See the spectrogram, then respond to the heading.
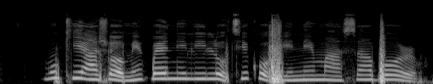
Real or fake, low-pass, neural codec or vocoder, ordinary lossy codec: real; 14.4 kHz; none; MP3, 48 kbps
